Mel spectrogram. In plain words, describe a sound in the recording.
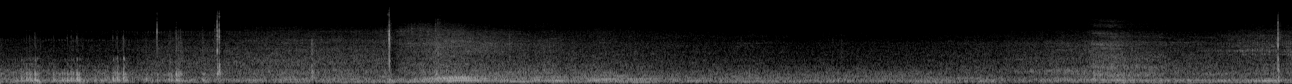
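Wind buffets past steadily outdoors.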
